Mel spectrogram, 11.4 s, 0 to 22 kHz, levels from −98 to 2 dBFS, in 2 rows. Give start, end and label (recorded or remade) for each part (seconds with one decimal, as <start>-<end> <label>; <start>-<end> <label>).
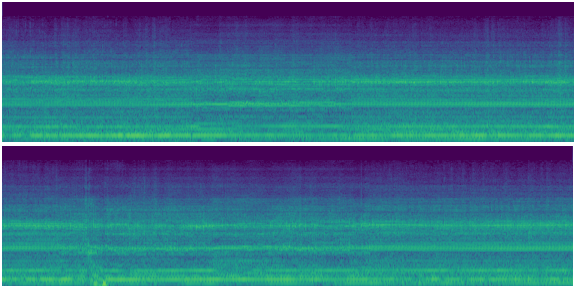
0.0-1.9 recorded; 1.9-3.5 remade; 3.5-6.3 recorded; 6.3-9.4 remade; 9.4-11.4 recorded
